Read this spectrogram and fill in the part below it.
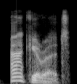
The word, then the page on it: accurate: British English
